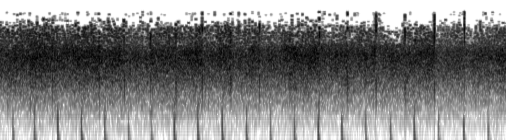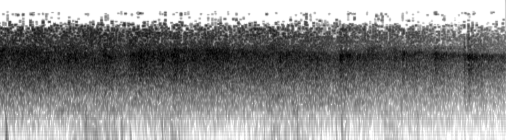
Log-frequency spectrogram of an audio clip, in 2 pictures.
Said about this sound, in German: Ich glaube, das Team hat nochmal einen dicken Beifall von Ihnen verdient.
